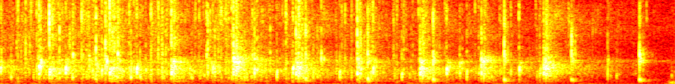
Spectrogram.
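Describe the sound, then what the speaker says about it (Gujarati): Crowd of devotees clapping at a satsang gathering on Vaishakh Purnima, a lively, uneven patter of many hands close by, with faint voices underneath. "એમને તાળીઓથી વધાવીએ."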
